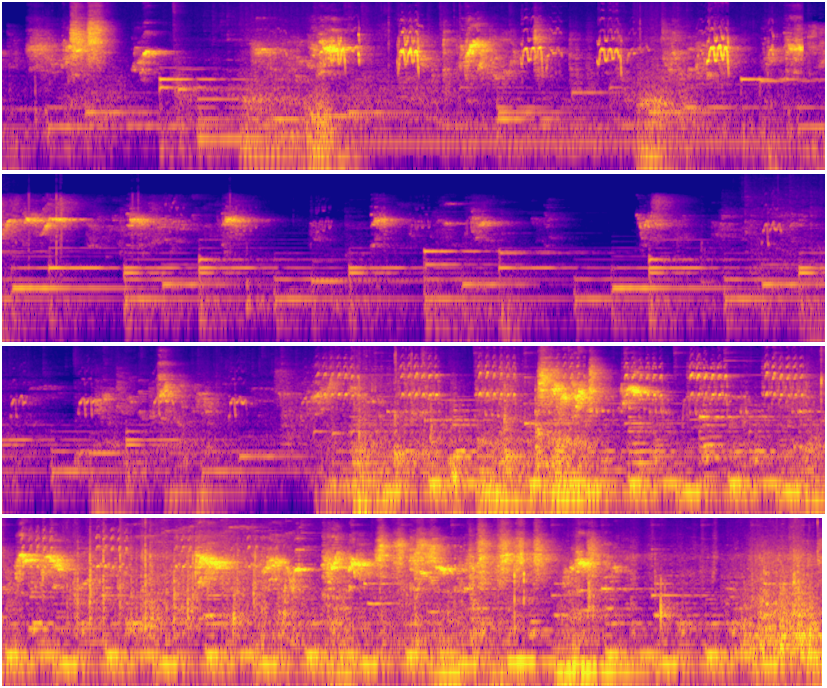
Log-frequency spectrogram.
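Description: Budgerigars chirping and squawking in many short, high calls over background music of held notes; about two-thirds of the way in the music fills out with a low, steady beat.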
